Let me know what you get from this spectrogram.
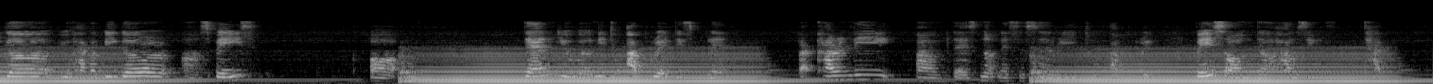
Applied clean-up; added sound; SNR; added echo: none; Bowed string instrument; -4 dB; reverberation time 0.5 s.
